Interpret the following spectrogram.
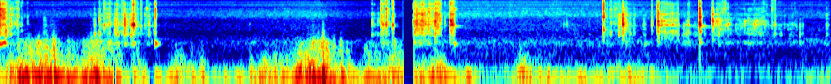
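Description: Tall dry grass brushing and scraping against the camera and microphone in several short rustling swishes as it is pushed through, with wind rumbling on the microphone for about the first second.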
